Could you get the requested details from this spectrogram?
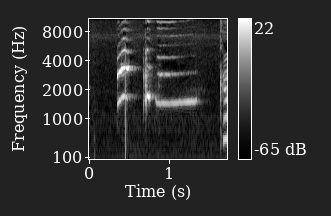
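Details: Talking male cockatiel singing to its mate indoors: a short sharp whistle, then a clear long flat whistled note of about half a second, ending in a voice-like squawk, with a low hum beneath.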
